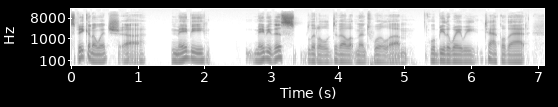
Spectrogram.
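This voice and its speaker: A man with an unremarkable speaking voice and fairly low pitch talks at a moderate pace with ordinary pitch variation in a very clean recording with a silent background. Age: 40s. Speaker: film podcast co-host. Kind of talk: casual chat.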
